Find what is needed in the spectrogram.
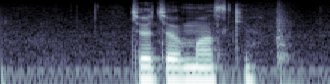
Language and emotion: Russian, neutral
